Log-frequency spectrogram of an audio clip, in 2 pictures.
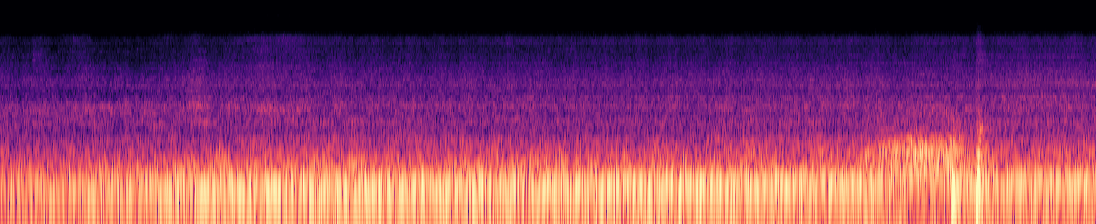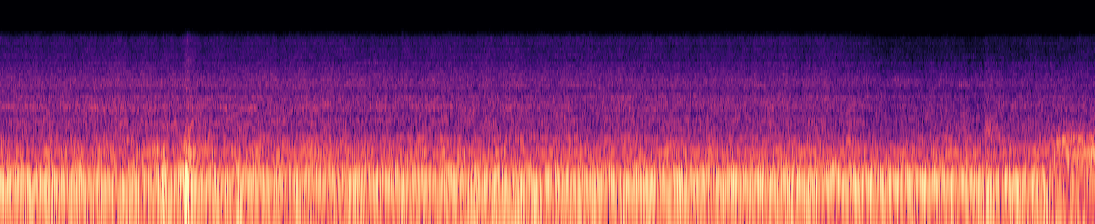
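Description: Passenger train heard from inside a carriage: a steady low rumble and hum, with a few short knocks about ten and thirteen seconds in.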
